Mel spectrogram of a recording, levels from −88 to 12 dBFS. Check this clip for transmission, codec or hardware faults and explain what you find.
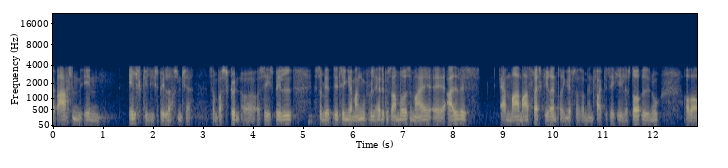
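One codec fault runs through the whole clip: the speech has passed through the iLBC codec. The codec codes each 30 ms frame's excitation on its own, at a rate that fits its 13.33 kbps mode, over a narrowband line passing roughly 250 Hz to 3.5 kHz. The result is a boxed-in, telephone-like tone with nothing above 3.7 kHz and a plainly audible rough, slightly synthetic texture on every stretch of speech.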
